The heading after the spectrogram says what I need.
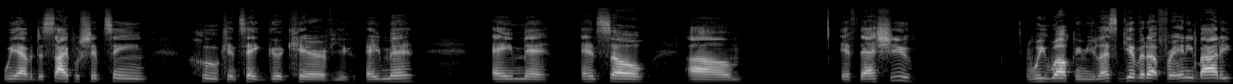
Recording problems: thin; very; fading below 850 Hz

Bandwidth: 14.5 kHz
